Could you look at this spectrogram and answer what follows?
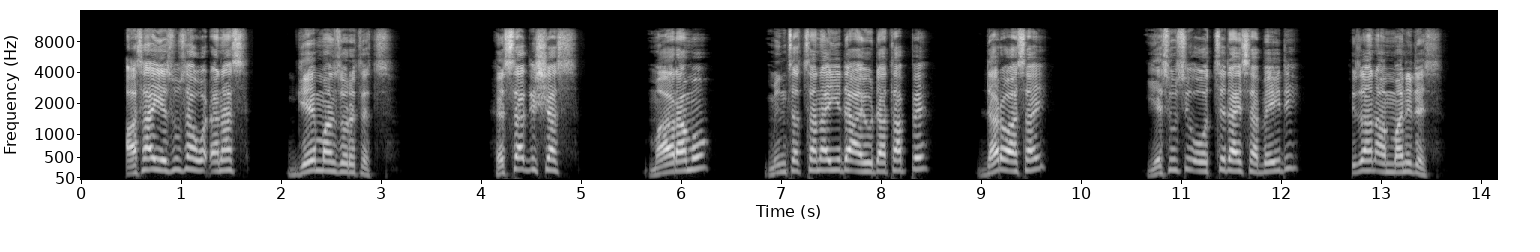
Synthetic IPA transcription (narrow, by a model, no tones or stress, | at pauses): ʔɐsɐjːɛs̬uːs̬ɐwɔɗɐnaːs | ɡe̞ːmːɐnzɔɾɛt̪ɛt͡s | hɛsːɐɡɪʃːɐs | maːɾɐmɔ | mɪnt͡sːɐt͡sːɐnɐjɪd̪ɐːjhʊd̪ɐt̪ɐpːɛ | d̪ɐɾɔɐsɐj | jɛsuːsɪo̞ːt͡sːɪd̪ɐjsːɐbɛʔɪd̪ɪ | ɪzɐnɐmːɐnɪd̪es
